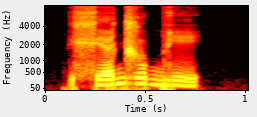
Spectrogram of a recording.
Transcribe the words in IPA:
xʲ ɜ d͡ʒ u b i

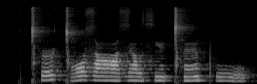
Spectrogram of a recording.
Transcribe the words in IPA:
ǀʰ ə˞ ɡ͡ǀ ɔ z ɑː z ɛ lˠ sʲ ɛ̃ ǀʰ ɛ̃ pʰ u

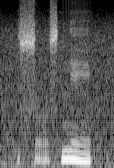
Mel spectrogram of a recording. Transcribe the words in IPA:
s o̰ s n e

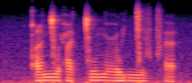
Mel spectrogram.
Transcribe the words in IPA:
qʼ i ŋ͡ǀ u ħ æ ǀ u n ʕ u j ŋ͡ǀ i z t͡sʼ æ

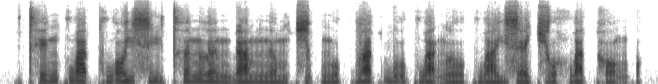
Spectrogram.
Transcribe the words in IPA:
t̪ʰ e˧ ŋ k w a˦˥ t̚ k w ɔ˨˦ j s i˨˩ t̪ʰ ə˧ n l ə˧˩ n ɗ a˧ m n ə˨˩ m t͡ɕ ə˨˩ p̚ ŋ o˨˩ k̚ v a˦˥ t̚ ɓ o̰˧˥ k w a̰˧˨ ŋ l o˨˩ k w a˨˩ j z ɛ˧ t͡ɕ o˨˦ h w a˦˥ t̚ h ɔ̰˧˨ ŋ ʔ

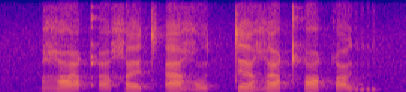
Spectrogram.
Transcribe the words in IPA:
ʁ ɑ˧˩ ɪ̯ qʼ ɛ˩ χ ɜ˧˩ t͡sʼ a˧˩ ʁ o˩ tː ɜ˥˩ ʁ ɜ˥˩ qʰ ɑ˥˩ q u˧˩ r

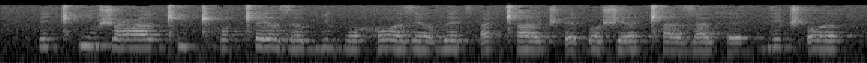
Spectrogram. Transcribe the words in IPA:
e ǁʰ i l ʃ ɔ ʕ a ɐ̯ ǁ i ǁʰ ɔ ǁ ɛ ɐ̯ z ɜ b i l b ɔ h ɔ ɐ̯ z ɛ ɐ̯ v ɛ t͡sʼ a ǁ a ɐ̯ t͡ʃʼ ɛ ɓ ɔ ʃ ɛ ɐ̯ ǁ a ɐ̯ z a l h ɛ | ɡ e t͡ʃʼ ɔ ɐ̯

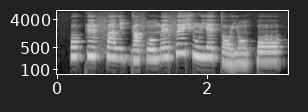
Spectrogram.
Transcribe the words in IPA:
ɔ˦ k ɛ̃˦ f a˦ l i˧ ɡ a˧ f ɔ̃˧ m ɛ˦ f ɛ˦ ʃ ũ˧ j ɛ˧ t ɔ˨ j ɔ̃˨ k͡p ɔ˧

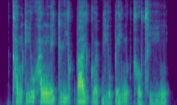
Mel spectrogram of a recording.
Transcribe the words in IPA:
kʰ ɐ˨ m k iː˥ w h ɐ˥ ŋ n̪ e˨˧ j k yː˧ j ʊ˨˥ k̚ p aː˥ j kʷ œː˨ p̚ j iː˨˩ w p e˨˥ j n̪ ʊ˨ k̚ t̪ʰ o˨˩ w t͡sʰ iː˨˧ ŋ

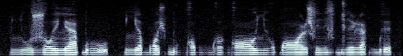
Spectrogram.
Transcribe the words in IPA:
ʎ u z o e̯ lʲ a ɓ uː | ʎ a b ɔ ʃ b u ɡ ɔ b ɡ͡b ɤː ɡ ɔː ʎ ɯ o̯ ɓ ɔː ɭ s iː z ɡ iː ɭ a ɡ͡b e

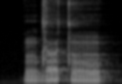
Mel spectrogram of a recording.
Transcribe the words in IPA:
n d ɵ t ũ

